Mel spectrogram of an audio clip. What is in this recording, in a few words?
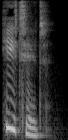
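"heated", British English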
